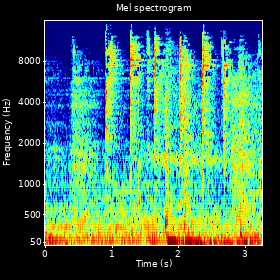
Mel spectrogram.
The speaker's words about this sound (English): Squealer slowly walks over to her, tapping two knives against each other.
